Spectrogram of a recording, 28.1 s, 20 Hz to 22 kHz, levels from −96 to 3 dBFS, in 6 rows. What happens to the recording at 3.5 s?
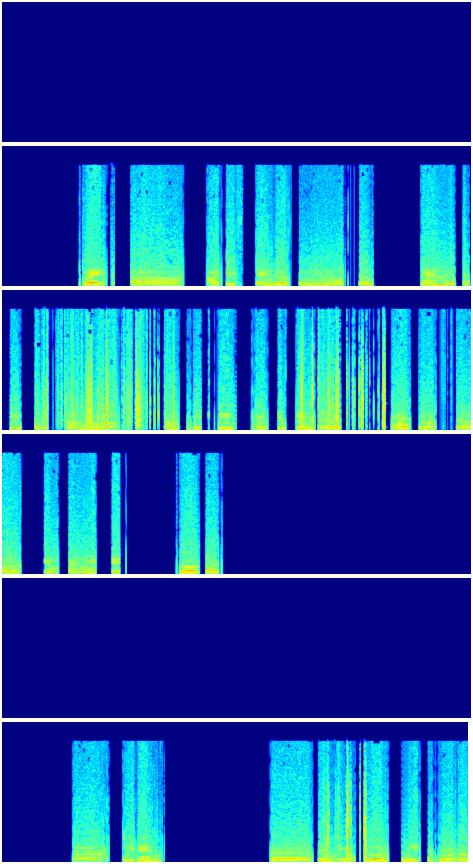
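At 3.5 s the speech is coated in grainy, gritty distortion that rises and falls with it, and that's been there from the very start of the clip. It's most likely low bit depth without dither: the signal rounded to roughly 4 bits, so the error tracks the signal instead of sitting as a steady hiss. The noise sits only about 10 dB under the speech, and the quieter bits break up or sputter between steps.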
